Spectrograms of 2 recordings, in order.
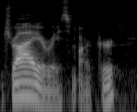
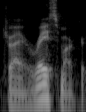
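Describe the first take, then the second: First: The word erase is not the stressed word. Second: The stress falls on the word erase. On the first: The speaker calls it wrong. "so it's not dry erase marker" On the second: The speaker calls it right. "stressing the middle word, erase"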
